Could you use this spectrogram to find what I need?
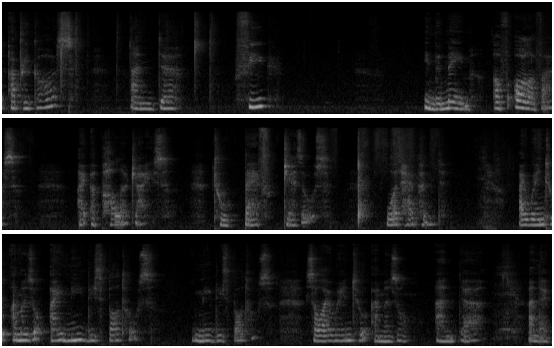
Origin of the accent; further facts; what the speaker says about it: Beijing, China; moved away as an adult; now in United States; I am from Beijing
